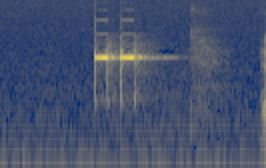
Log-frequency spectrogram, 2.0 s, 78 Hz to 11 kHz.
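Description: Honeywell Lynx Touch L5100 alarm panel beeping a quick run of short high beeps, the last held a little longer, about two-thirds of a second in. The beeps acknowledge a transmission from the Honeywell 5814 door/window sensor: in auto-enroll mode the panel has just picked up and learned the sensor's serial number.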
